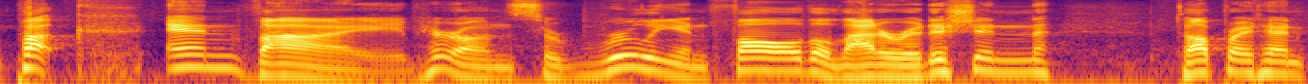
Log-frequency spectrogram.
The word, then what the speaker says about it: Cerulean Fall: But it's Cerulean Fall, not Cerulean Falls, not Cerulean, Cerulean.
